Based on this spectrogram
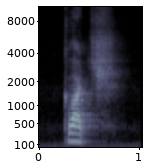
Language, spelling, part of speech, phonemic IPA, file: Dutch, quatsch, noun, /kʋɑtʃ/, Nl-quatsch.ogg
- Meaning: nonsense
